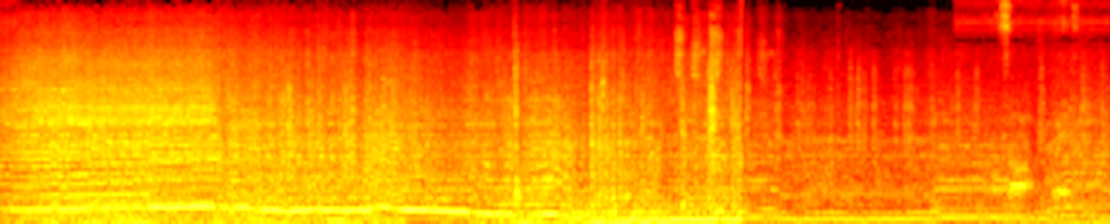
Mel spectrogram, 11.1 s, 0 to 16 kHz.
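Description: A Peugeot 106 rally car at the Rally Van Wervik 2025 brakes hard into a 90-degree left and slides straight on off the road, its engine roaring loudly, then the engine note drops and settles into a lower idle.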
